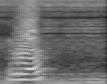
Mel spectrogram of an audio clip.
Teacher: pronunciation it is and when you say raw try it out you can feel the tongue tapping against the roof of the mouth intermittently at intervals right and that is called intermittent closure not open across you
